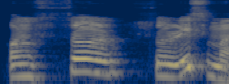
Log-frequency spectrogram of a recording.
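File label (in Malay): "konsumerisme", Malay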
